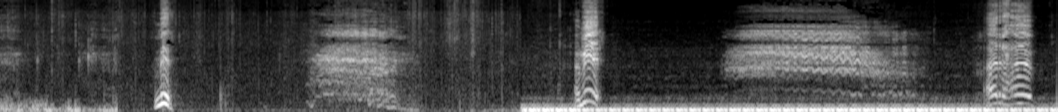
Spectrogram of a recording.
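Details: Arabian horse giving several short, arched neighs spaced a few seconds apart, with longer rough whinnying stretches between them. A steady low engine-like drone starts halfway through and continues under the later calls.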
